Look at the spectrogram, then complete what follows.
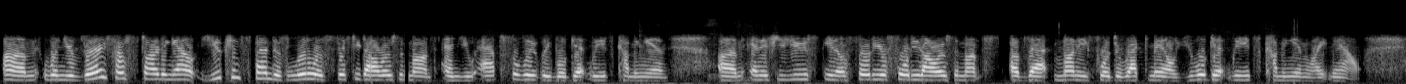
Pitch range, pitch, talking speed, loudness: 190-230 Hz, 205 Hz, 225 wpm, -16 LUFS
